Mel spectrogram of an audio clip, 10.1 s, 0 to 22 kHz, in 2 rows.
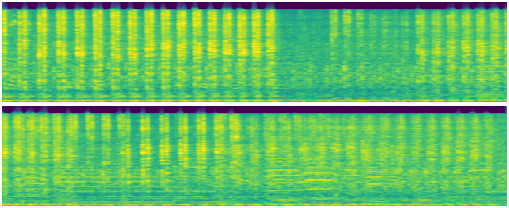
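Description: Zetor 25A two-cylinder diesel tractor engines running as the tractors pass close by, with a fast, even chug over a deep rumble. A melody of music comes in about halfway.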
